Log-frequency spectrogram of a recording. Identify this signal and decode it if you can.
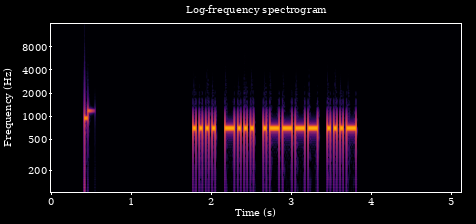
Morse code, heard as a keyed tone, about 30 wpm, 700 Hz. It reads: HB1V
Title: Four Challenging Letter-Number Combinations 30wpm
